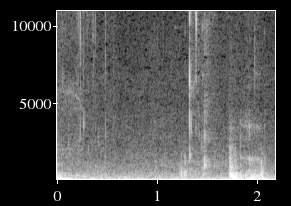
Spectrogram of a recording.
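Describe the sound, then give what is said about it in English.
A drink being sipped, with a couple of brief wet slurping and swallowing sounds over a low background rumble, no one speaking. “That was a sip, sir.”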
